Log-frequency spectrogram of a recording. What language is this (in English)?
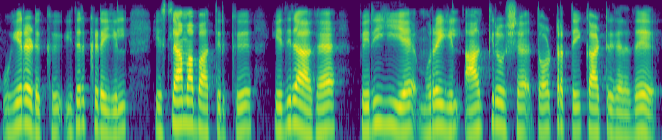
Tamil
